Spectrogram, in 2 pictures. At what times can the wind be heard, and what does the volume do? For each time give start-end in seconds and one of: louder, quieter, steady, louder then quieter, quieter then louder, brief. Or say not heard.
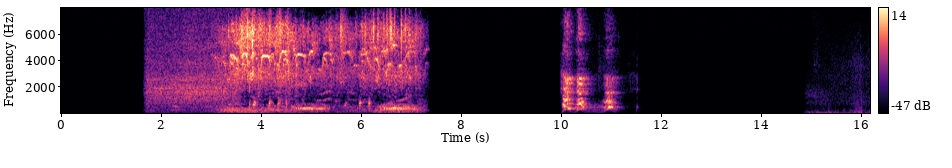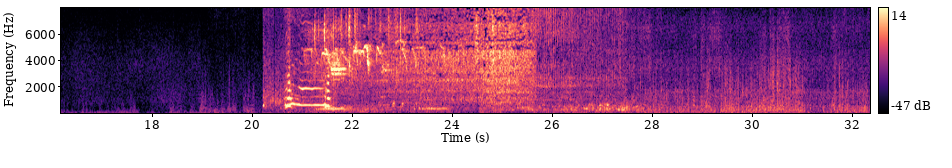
14.8-32.3 louder.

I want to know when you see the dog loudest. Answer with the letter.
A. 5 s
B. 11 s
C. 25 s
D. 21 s
D.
